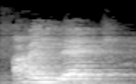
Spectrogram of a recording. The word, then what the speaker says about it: islet: ISLE, आईली, S साइलेंट रहेगा, ISLET, आईलेट।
